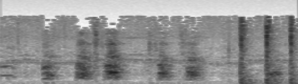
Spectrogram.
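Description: A dog gives a string of short whining grunts, then three sharp, loud barks in quick succession, with no one talking.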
